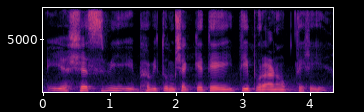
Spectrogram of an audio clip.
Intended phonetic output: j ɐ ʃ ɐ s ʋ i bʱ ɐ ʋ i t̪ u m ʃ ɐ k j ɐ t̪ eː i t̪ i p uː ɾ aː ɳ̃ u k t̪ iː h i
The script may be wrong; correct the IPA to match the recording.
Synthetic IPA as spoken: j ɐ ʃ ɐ s ʋ i bʱ ɐ ʋ i t̪ u m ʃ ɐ k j ɐ t̪ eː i t̪ i p u ɾ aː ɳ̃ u k t̪ i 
